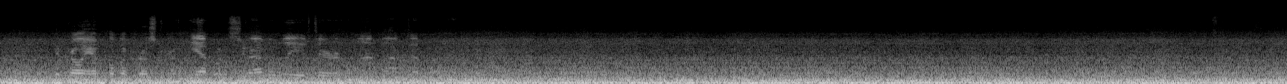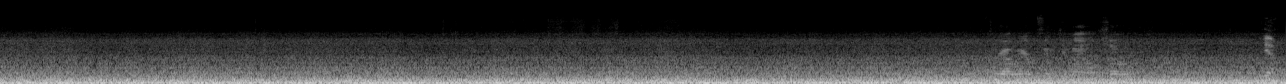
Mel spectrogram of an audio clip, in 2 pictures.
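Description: A car engine hums steadily with loud road noise from inside the car.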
